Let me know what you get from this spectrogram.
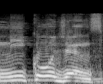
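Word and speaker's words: pnictogens: हम लोग बोलते हैं nicojens पीस साइलेंट है यहां पर निकोलस आर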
